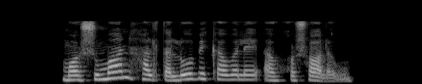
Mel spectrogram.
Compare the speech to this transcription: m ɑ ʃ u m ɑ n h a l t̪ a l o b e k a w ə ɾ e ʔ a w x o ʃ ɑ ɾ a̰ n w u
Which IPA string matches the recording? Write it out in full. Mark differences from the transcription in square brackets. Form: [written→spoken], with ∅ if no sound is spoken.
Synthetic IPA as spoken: m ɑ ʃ u m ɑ n h a l t̪ a l o b e k a w ə [ɾ→l] e ʔ a w x o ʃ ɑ [ɾ→l] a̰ [n→∅] w u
